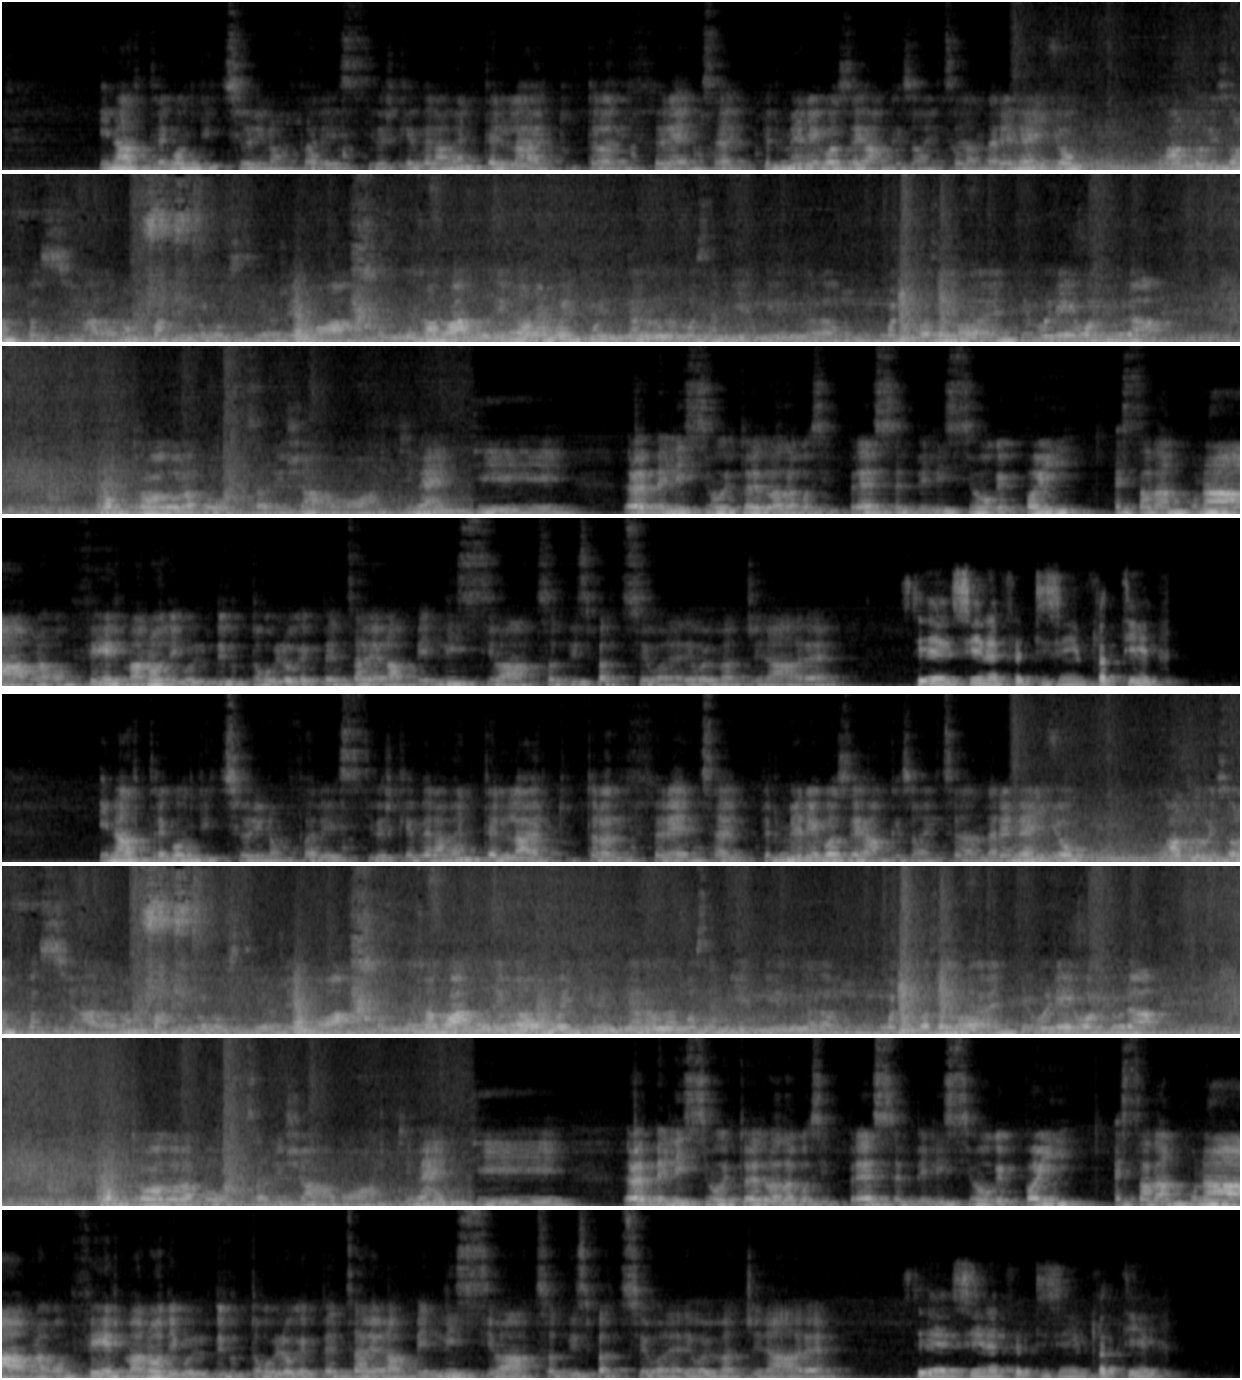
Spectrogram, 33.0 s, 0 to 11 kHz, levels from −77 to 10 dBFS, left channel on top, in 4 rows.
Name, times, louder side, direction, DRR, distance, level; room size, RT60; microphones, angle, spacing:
voice 1, 0.7-7.2 7.7-10.7 11.0-16.0 17.2-20.3 20.7-30.3, right 1 dB, 70° right, 2.1 m, -28 dB
sound 1, 6.7-19.7, right 2 dB, 20° right, 0.4 m, -29 dB
voice 2, 30.8-32.5, left 2 dB, 40° left, 1.1 m, -28 dB
9.7 x 5.3 x 5.9 m
head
